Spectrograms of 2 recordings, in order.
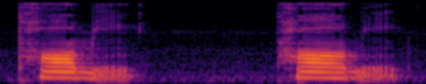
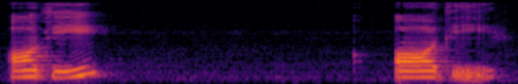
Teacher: i say d slash t because it's not a solid d and it's not a solid t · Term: airy d sound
